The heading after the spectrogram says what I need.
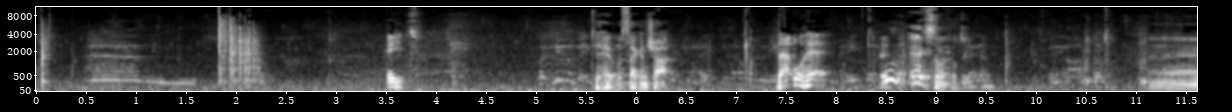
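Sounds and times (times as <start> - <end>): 
dice rolled during a tabletop wargame: 1.8 - 2.3
speech: 3.5 - 4.2, 5.1 - 6.5, 7.4 - 9.7.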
